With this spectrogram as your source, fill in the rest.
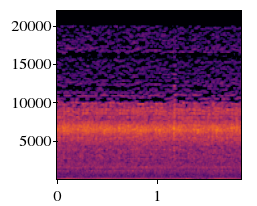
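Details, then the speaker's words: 2012 Hyundai Elantra with P0301–P0303 misfire codes and reportedly new spark plugs, fuel trims only 2–3%: low, uneven idle with an occasional irregular thump; suspected ignition misfire on cylinder 2, pending scope testing. "but when we're only seeing 2 or 3% fuel trims, it's definitely looking like an ignition misfire on cylinder number 2."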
